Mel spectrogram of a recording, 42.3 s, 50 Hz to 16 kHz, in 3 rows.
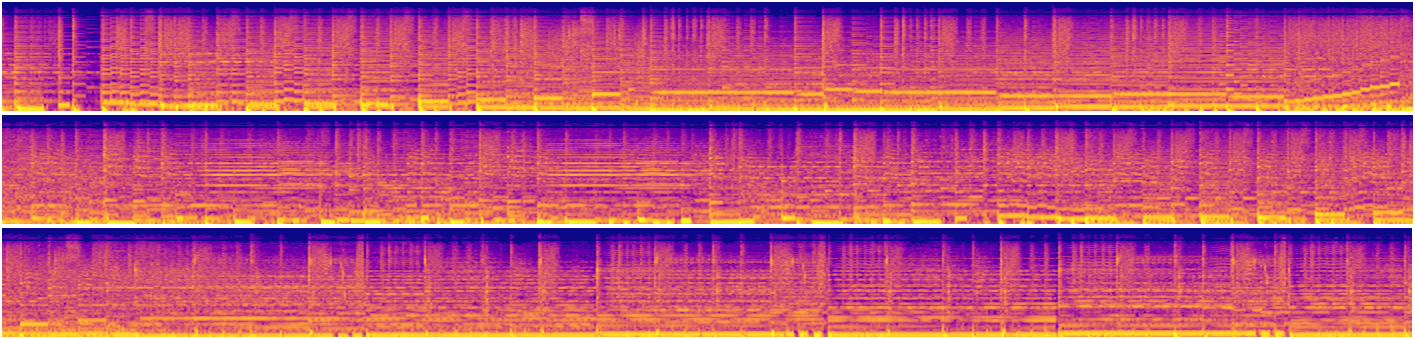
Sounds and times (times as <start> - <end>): Soundtrack music: 0.0 - 42.3
Video game music: 0.0 - 42.3.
